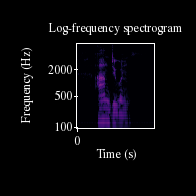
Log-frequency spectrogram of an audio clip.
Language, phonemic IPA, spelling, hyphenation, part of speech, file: Dutch, /ˈaːnˌdyu̯ə(n)/, aanduwen, aan‧du‧wen, verb, Nl-aanduwen.ogg
- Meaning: 1. to push against (an object), usually to make it fit 2. to push (a motorised vehicle) to get the engine started 3. to push (a vehicle) forward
